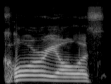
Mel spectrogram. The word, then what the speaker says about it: Coriolis: was off Moot and it's not the corol effect it's the coris it's not coriolis anymore chocolate we've been mispronouncing it for years it's the Coriolis what B Hardley poor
